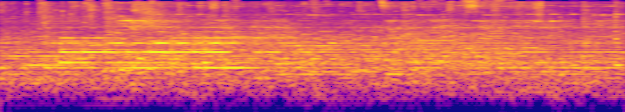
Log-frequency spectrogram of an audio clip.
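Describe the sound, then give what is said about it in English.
Casino floor ambience at Planet Hollywood Casino: a constant bed of slot-machine noise with sustained electronic tones and light chiming, and murmuring voices underneath. “I'm here at the Planet Hollywood Casino.”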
